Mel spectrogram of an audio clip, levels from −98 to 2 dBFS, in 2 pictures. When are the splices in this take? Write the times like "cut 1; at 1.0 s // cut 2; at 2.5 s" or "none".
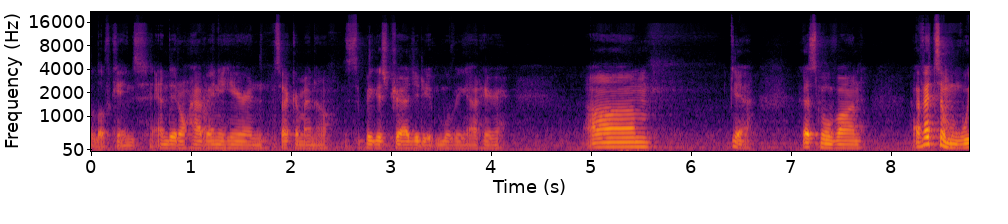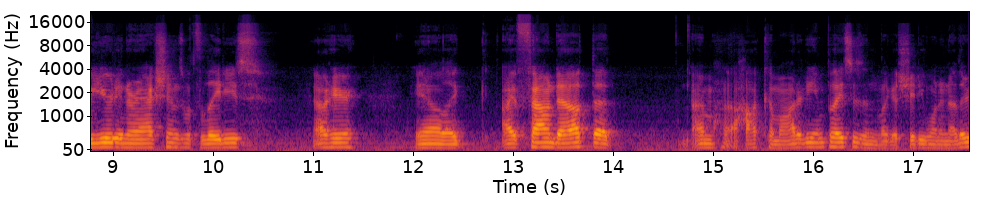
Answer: none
